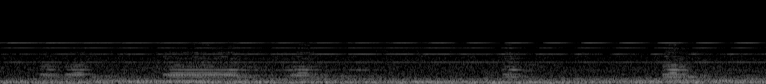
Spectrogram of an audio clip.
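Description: Approaching train sounding its horn in several faint blasts, one longer one about two seconds in, over a steady low rumble.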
